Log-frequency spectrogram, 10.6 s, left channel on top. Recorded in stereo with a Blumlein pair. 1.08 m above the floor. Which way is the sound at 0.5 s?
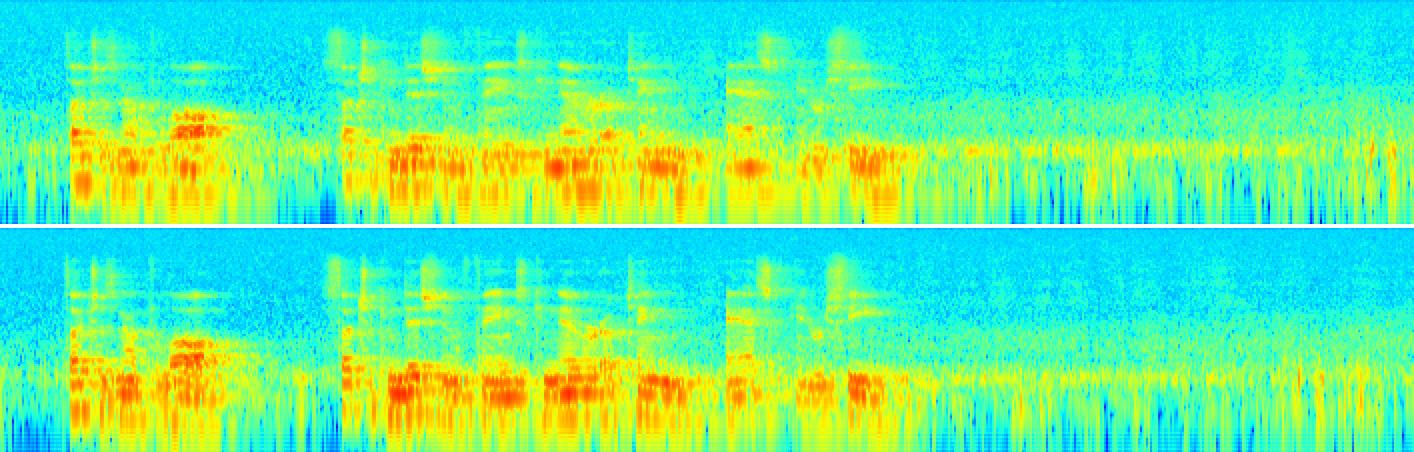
20° right.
